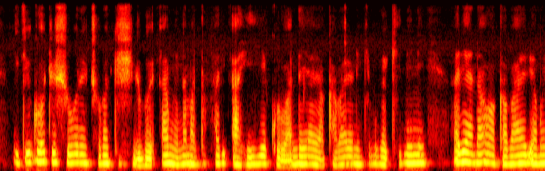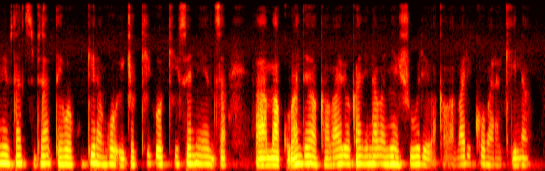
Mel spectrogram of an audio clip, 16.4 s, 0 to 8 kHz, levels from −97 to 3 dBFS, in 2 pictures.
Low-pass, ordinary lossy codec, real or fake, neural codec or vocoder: 7.2 kHz; Opus, 64 kbps; fake; vocoder, 22.05 kHz, 80 mel bands, WaveNeXt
